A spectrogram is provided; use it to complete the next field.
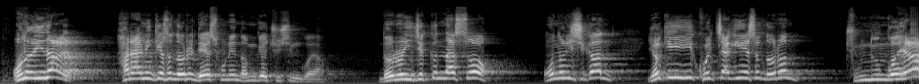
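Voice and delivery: put-on bold voice. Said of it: "다윗이 아주 용기 있게".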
